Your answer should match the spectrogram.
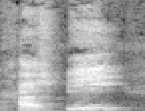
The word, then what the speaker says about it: षष्ठी: इसीलिए लिखे हैं षष्ठी पढ़ते हैं खष्टि।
